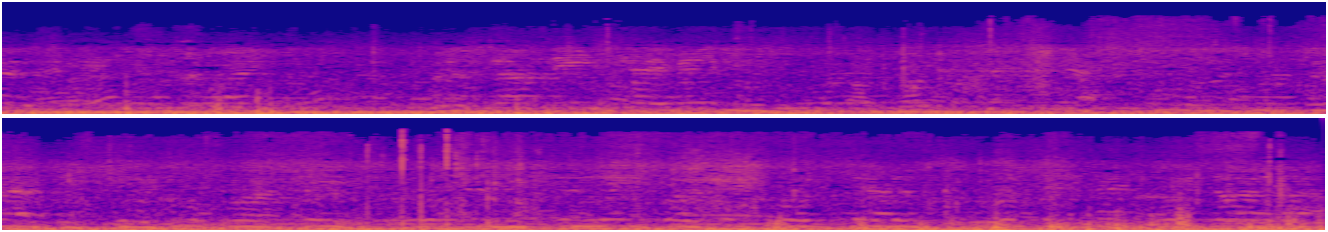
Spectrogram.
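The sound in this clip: Sunny, biting wind blows across an outdoor spectator stand as a steady low rumble and buffeting that fills the whole clip, with indistinct voices faintly underneath.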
